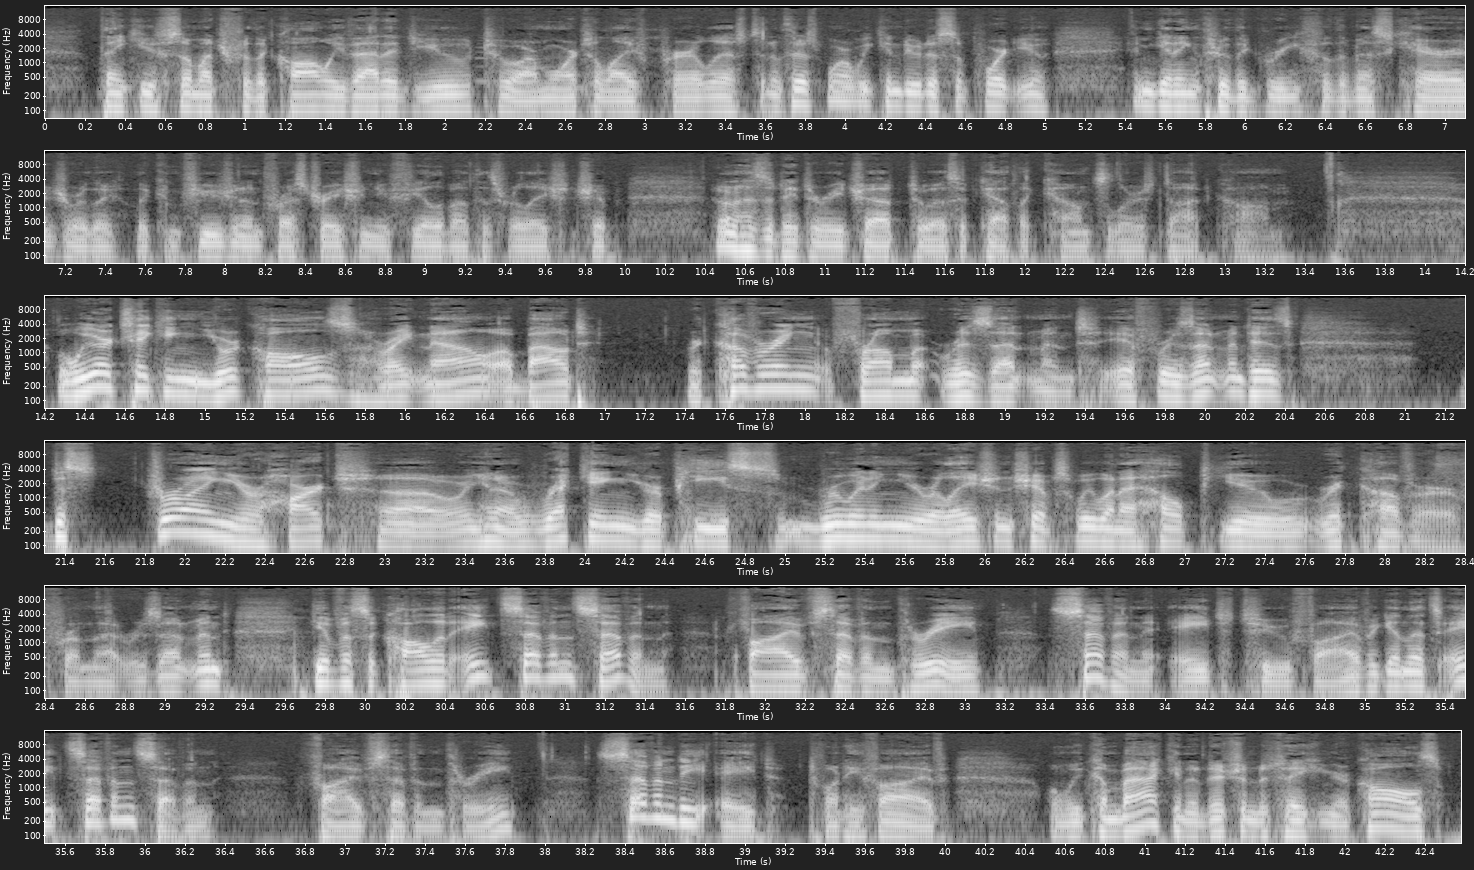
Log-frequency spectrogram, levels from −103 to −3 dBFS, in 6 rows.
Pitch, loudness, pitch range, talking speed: 105 Hz, -19 LUFS, 90-125 Hz, 155 wpm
